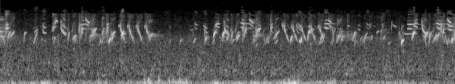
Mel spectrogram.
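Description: A goldfinch sings a fast, unbroken stream of bright, tinkling twitters and buzzy trills, high-pitched and lively, over a low rumble of wind or background noise.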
